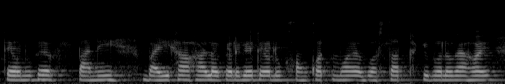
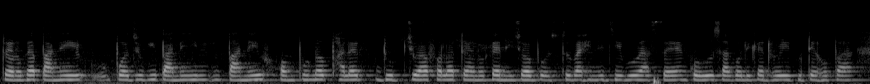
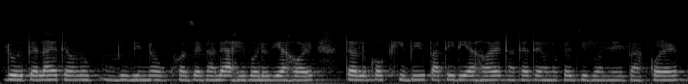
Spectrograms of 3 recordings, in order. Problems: none marked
